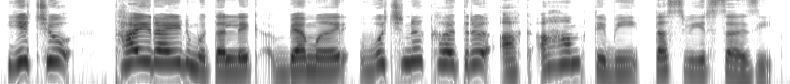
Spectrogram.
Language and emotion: Kashmiri, neutral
